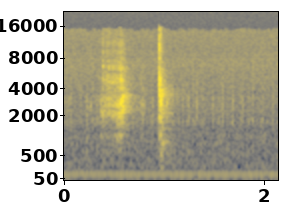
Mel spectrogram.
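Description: Faint wet licking of a cigar-leaf blunt wrap: a short swish about half a second in, then a small lip click, over a low steady hum.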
